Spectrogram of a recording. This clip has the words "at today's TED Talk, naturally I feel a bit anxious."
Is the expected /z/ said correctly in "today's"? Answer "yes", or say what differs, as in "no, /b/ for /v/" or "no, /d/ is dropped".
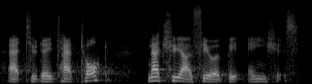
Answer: no, /z/ is dropped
